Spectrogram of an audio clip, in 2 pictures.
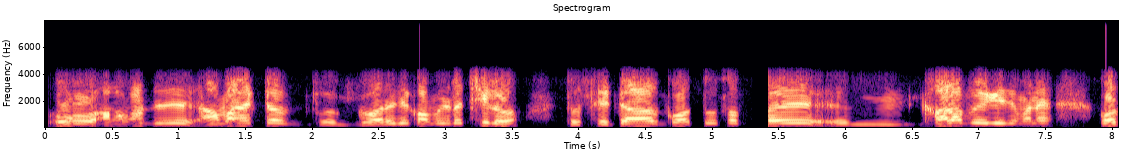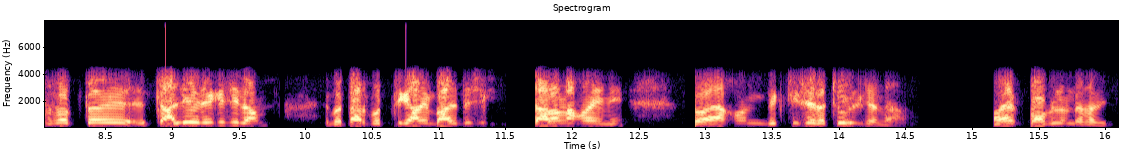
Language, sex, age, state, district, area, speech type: Bengali, male, 18-30, West Bengal, Hooghly, urban, conversation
